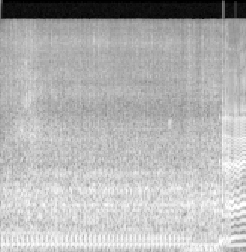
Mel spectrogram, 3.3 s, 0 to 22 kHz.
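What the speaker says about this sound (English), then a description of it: "It's the Indore exhaust, which gives you similar feel to the original Bullet." A Royal Enfield Classic 350 motorcycle fitted with an Indore exhaust runs close and loud, its single-cylinder engine thumping in a steady, fast rhythm, then revving up briefly at the end.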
